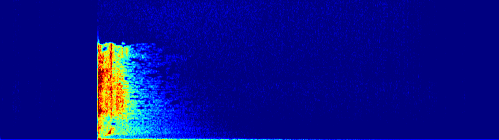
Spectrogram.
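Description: A game menu plays a deep booming whoosh that fades out slowly.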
